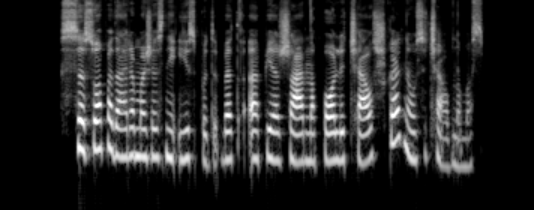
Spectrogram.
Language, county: Lithuanian, Kaunas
